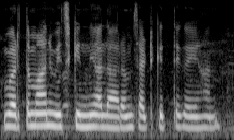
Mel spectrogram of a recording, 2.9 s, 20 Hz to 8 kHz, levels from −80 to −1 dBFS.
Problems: background sounds at intervals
